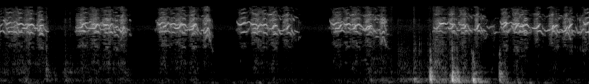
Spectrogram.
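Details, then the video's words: Nestling mynas beg as an adult feeds them black crickets, day 9: rasping, shrill bursts about half a second long, separated by short silences, with soft knocks near the end. "Myna Feeding BLACK CRICKET to baby birds | Birds in nest"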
